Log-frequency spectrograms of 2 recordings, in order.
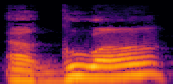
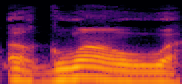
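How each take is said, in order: First: "Un gouan" ending on the nasal vowel; V final muet. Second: "gouan ou" gliding into a final W; V prononcé W. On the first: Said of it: "ou on le prononce pas". (« Un gouan » sans prononcer le V final) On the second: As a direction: add a rounded W ending to "gouan ou". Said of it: "le V, on le prononce W". (« gouan ou » avec le V final prononcé W) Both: Shown as a demonstration.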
